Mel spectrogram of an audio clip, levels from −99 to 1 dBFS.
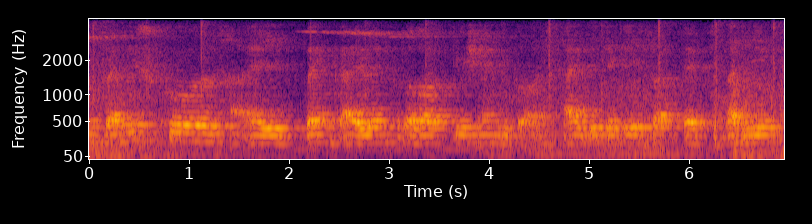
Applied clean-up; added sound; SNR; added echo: none; Walk, footsteps; 16 dB; reverberation time 1.0 s.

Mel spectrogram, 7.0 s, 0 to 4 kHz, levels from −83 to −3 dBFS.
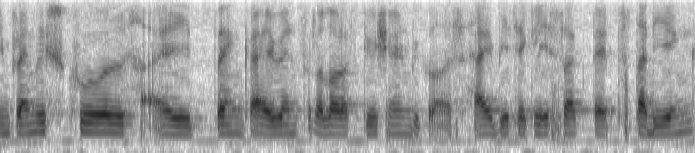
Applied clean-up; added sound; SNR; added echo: none; none; none; none.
